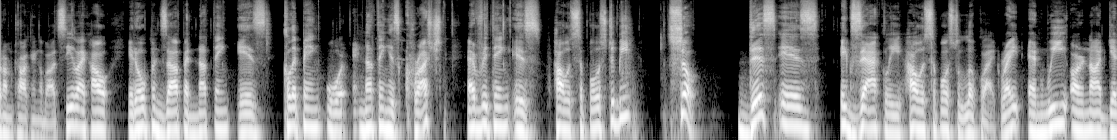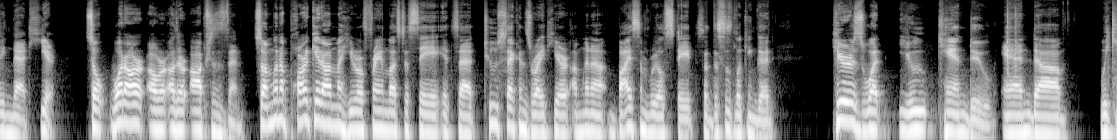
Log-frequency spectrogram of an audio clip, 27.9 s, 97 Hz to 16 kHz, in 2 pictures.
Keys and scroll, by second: 2.4 super+d, 5.4 super+d, 7.4 super+d.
